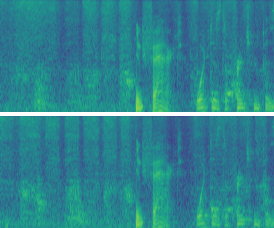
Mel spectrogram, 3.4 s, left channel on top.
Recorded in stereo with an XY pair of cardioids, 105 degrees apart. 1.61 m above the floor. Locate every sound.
1.7 s a man speaking: 15° left, 0.8 m; by 3.4 s 30° left, 3.5 m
